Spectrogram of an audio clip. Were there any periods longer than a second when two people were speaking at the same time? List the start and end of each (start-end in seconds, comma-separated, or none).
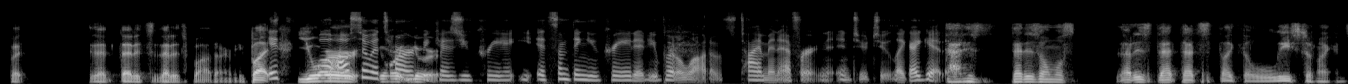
2.7-4.4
